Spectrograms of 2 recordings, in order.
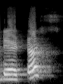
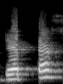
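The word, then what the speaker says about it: debtors: ठीक है, इसका प्रोनाउंसिएशन होता है डेटर्स, डेप्टर्स नहीं होता है, डेटर्स होता है।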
